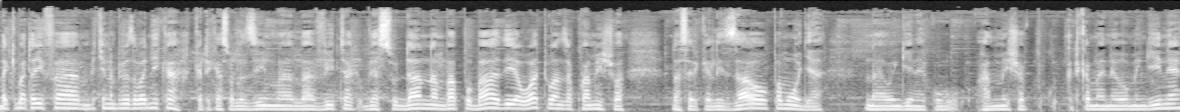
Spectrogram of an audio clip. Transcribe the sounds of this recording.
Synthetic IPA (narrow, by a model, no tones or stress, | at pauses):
nakimataifambit͡ʃinambivɔzaɓanikakatikaswalazimalavitavjasuɗanambapɔɓaːðijawatuwaanzakuhamiʃwa | nasɛɾikalizaɔpamɔʄa | nawɛŋɡinɛkuhamiʃwakati̥kamaɛnɛɔmɛŋɡinɛ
